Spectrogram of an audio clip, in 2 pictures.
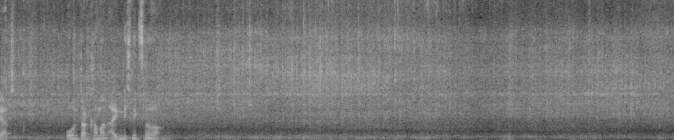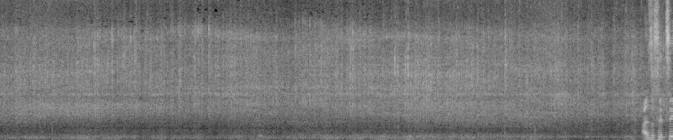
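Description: A toy train rattles steadily along its track.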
